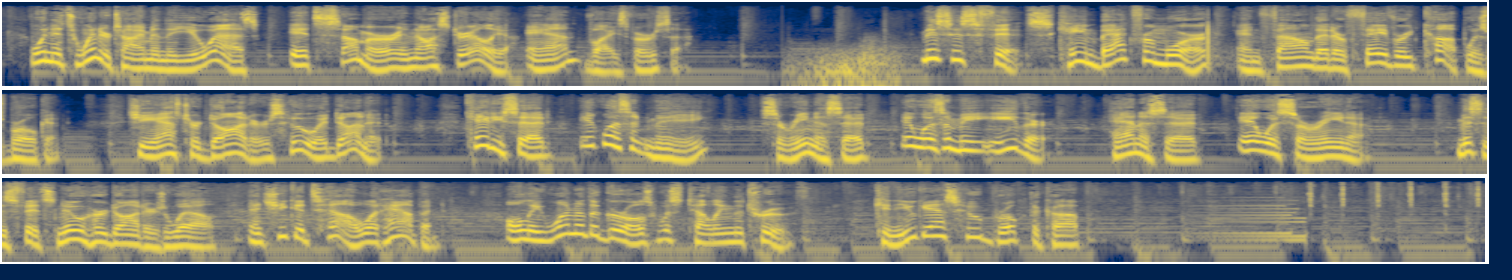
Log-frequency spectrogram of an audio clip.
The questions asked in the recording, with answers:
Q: Can you guess who broke the cup?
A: So Serena is the honest girl and Katie is the guilty one.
